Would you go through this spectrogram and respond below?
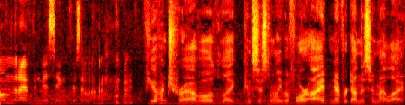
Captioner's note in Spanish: Risas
